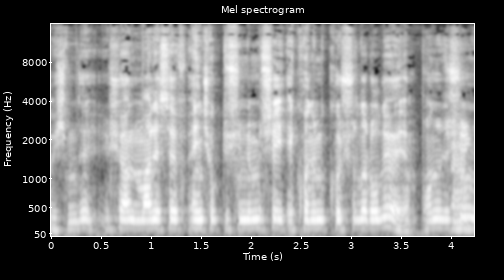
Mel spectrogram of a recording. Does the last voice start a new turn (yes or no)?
no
